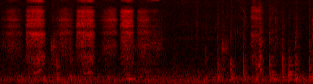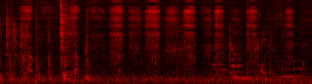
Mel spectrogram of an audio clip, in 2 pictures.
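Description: A child's rapid, noisy breathing with harsh, rasping sounds on the breaths: stridor from a narrowed upper airway.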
